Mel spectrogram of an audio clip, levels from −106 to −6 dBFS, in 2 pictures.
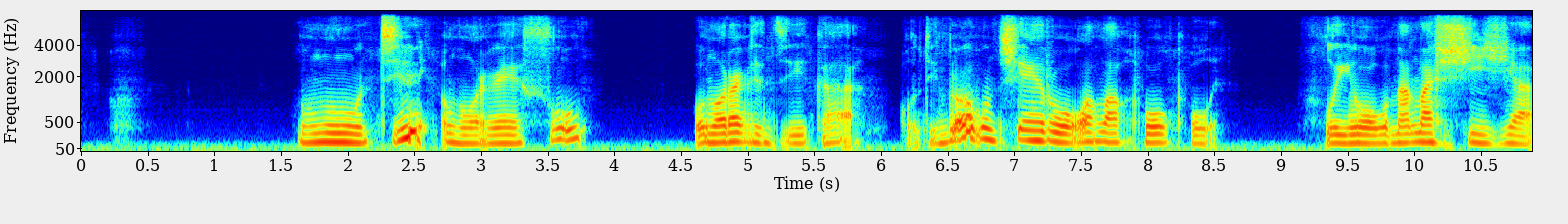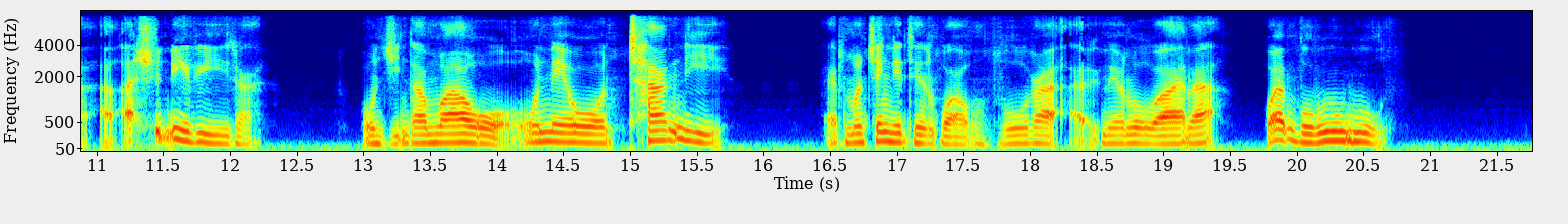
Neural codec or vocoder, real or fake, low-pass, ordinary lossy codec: autoencoder, 22.05 kHz, a latent of 192 numbers a frame, VITS, trained on many speakers; fake; 7.2 kHz; AAC, 48 kbps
